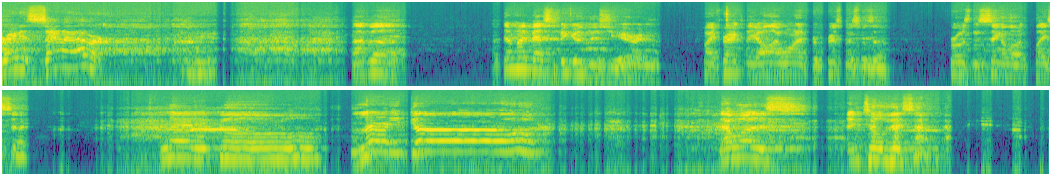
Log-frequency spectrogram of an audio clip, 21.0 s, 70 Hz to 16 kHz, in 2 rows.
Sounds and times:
Speech: 0:00.0 - 0:01.0, 0:03.5 - 0:04.0, 0:05.0 - 0:08.9, 0:09.5 - 0:10.8, 0:17.6 - 0:20.0
Male singing: 0:12.1 - 0:15.9.

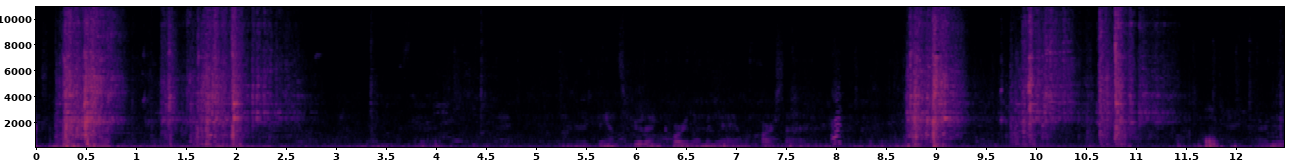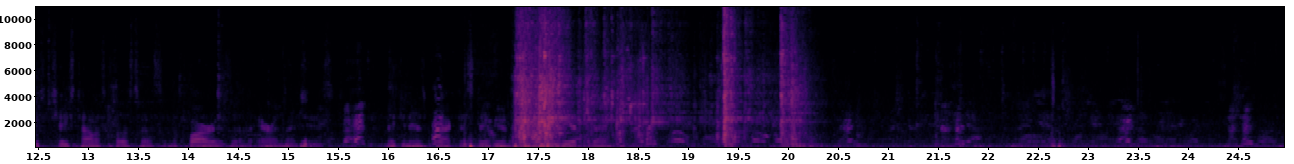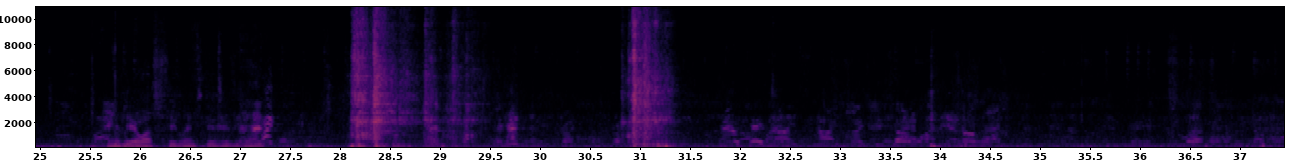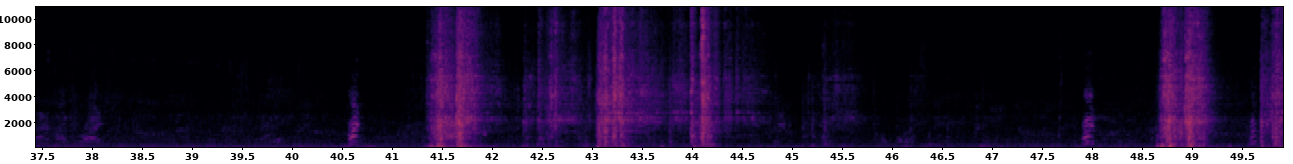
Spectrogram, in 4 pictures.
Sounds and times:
Speech: 0:03.7 - 0:07.8, 0:12.1 - 0:18.3, 0:25.5 - 0:27.4.

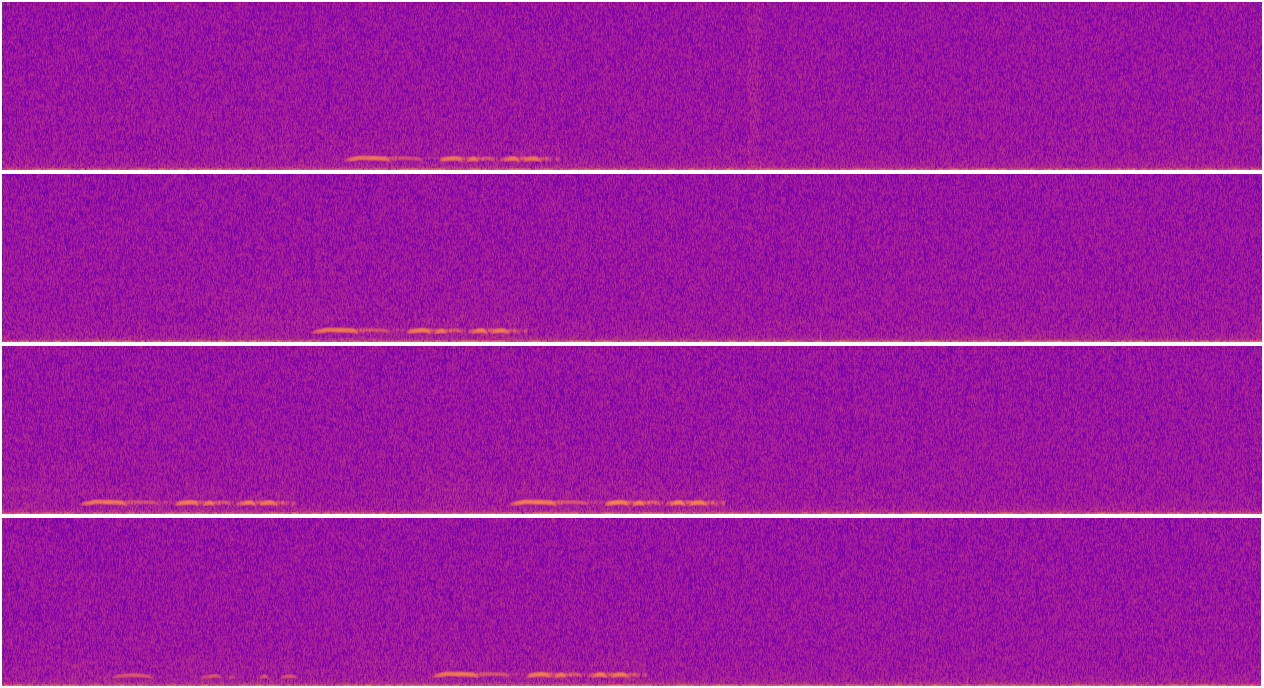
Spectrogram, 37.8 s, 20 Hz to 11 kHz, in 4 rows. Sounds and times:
Hoot: 0:02.6 - 0:04.2, 0:11.8 - 0:13.4, 0:19.5 - 0:21.1, 0:22.7 - 0:24.4, 0:29.2 - 0:30.6, 0:31.6 - 0:33.2.

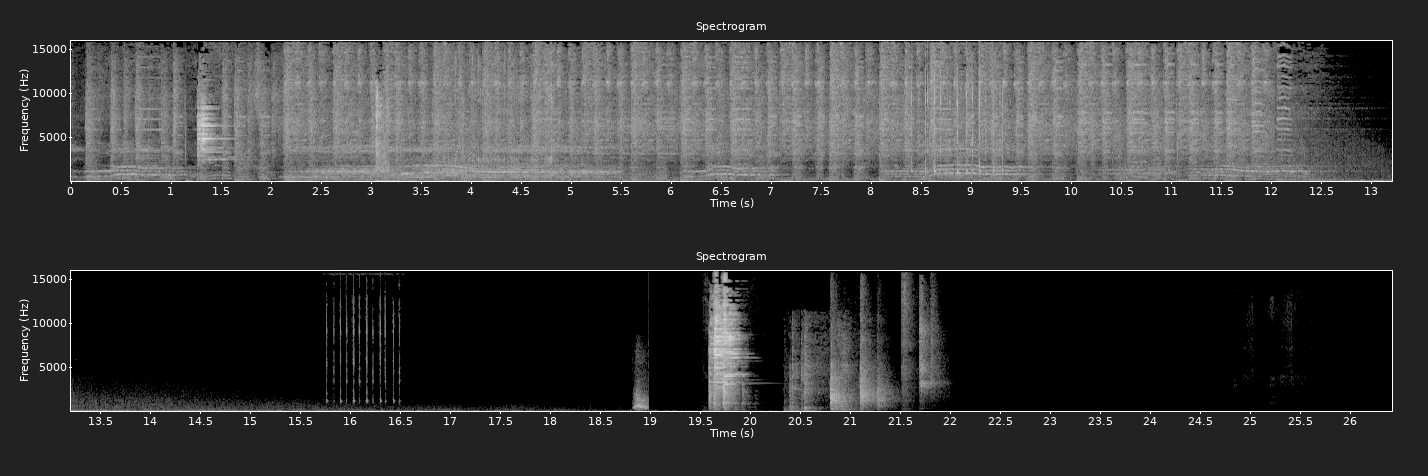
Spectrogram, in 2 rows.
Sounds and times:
Music: 0:00.0 - 0:12.6.

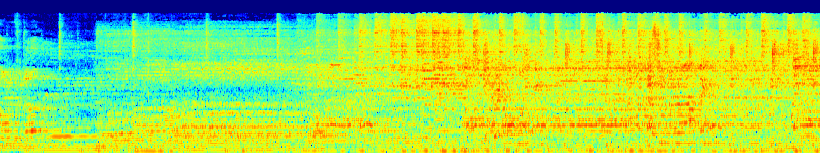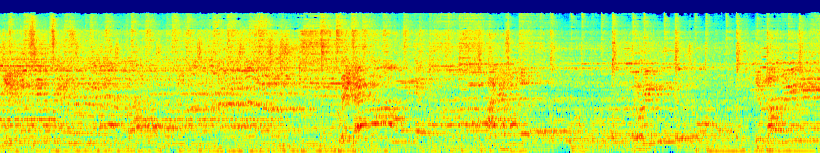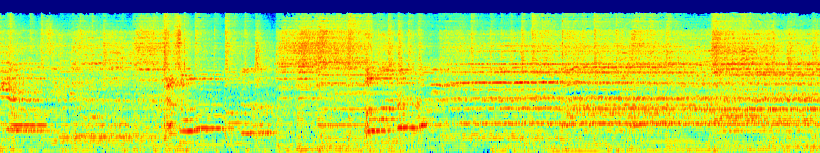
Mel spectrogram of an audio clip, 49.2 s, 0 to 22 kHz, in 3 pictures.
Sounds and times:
Singing: 0:00.0 - 0:39.2, 0:39.8 - 0:49.2
Music: 0:00.0 - 0:49.2.

